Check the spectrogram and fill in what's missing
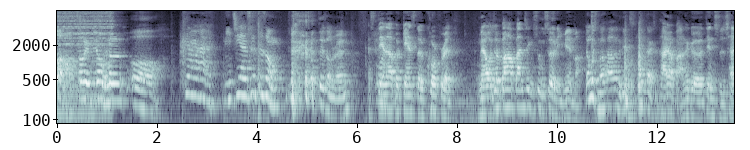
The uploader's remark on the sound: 先為本集的音質道歉，我們已經在研究購買專業的麥克風!! We apologize for the poor audio quality, we will look into professional microphones.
